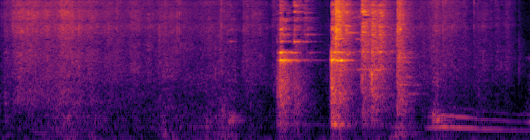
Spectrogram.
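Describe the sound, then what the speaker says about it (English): A glass bottle smashes in an abandoned old house, two sharp bright crashes followed by scattered tinkling shards and clinks, fairly close and loud against a quiet room. "after that bottle smashed"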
